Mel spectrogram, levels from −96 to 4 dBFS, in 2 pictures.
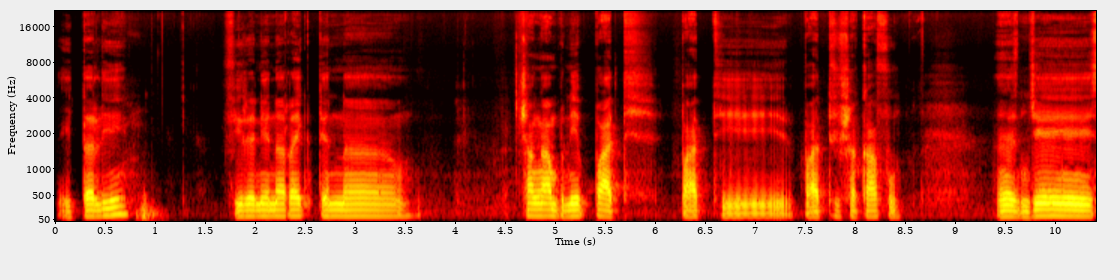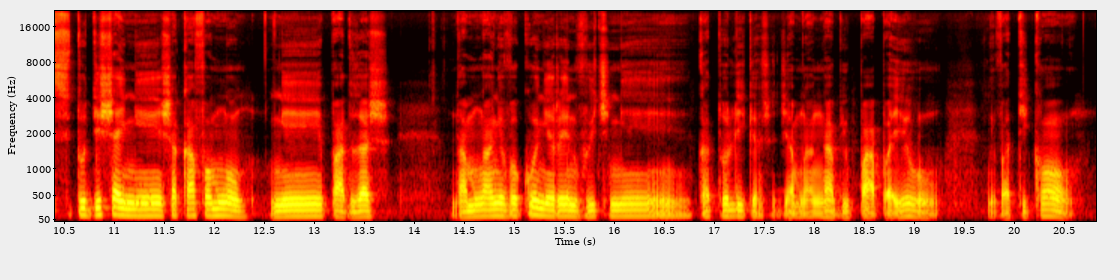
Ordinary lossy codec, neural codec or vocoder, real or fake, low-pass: none; vocoder, 48 kHz, 128 mel bands, Vocos; fake; none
